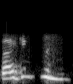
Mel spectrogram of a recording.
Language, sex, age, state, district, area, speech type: Kashmiri, female, 30-45, Jammu and Kashmir, Anantnag, rural, conversation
